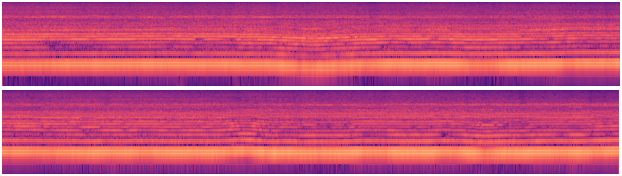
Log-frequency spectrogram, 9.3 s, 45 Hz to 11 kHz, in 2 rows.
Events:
[0.00, 9.25] chainsaw

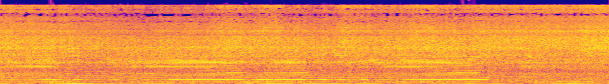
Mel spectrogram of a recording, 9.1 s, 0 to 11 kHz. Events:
[0.00, 9.14] motor vehicle (road)

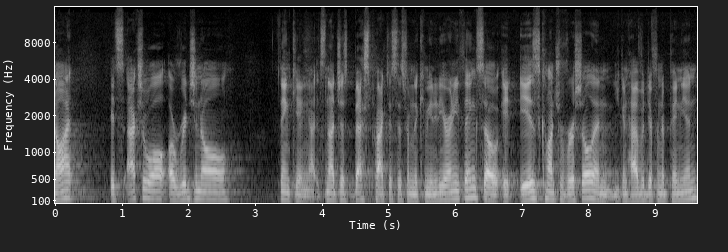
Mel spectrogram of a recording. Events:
[0.00, 0.28] male speech
[0.00, 9.64] background noise
[0.77, 2.61] male speech
[2.59, 3.32] breathing
[3.37, 9.62] male speech

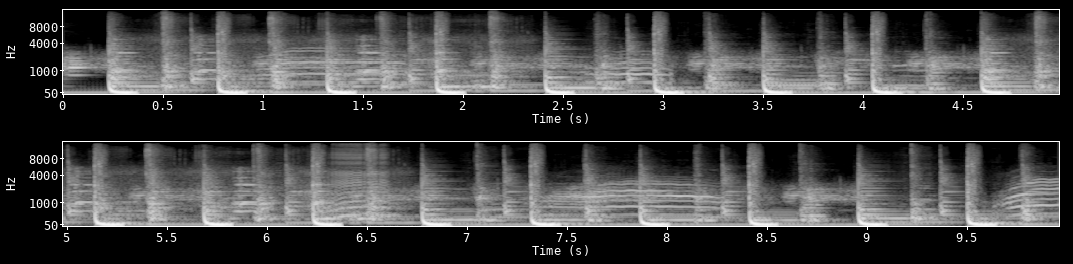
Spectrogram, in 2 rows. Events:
[0.00, 9.95] music
[1.04, 1.63] cat
[2.67, 3.03] cat
[7.43, 8.25] cat
[9.64, 9.95] cat

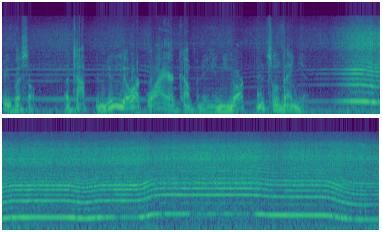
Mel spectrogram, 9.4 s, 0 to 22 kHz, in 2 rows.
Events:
[0.00, 9.43] background noise
[0.00, 9.43] steam whistle

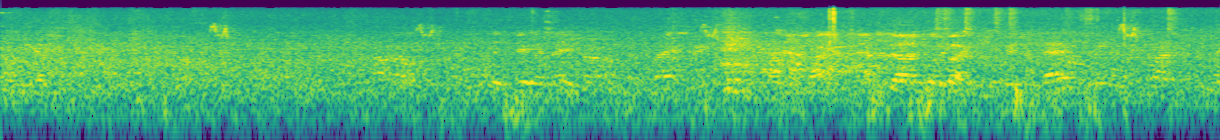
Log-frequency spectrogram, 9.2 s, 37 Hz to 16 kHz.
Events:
[0.00, 9.15] background noise
[1.57, 1.76] chirp
[2.77, 9.15] male speech
[3.08, 3.32] chirp
[5.20, 5.38] chirp
[8.34, 8.58] chirp

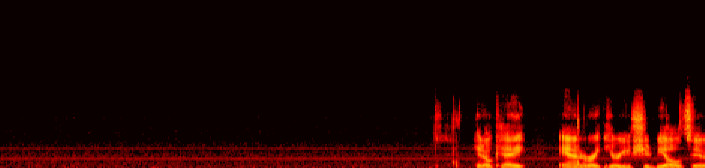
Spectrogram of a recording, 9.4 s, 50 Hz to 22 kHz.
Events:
[0.00, 9.40] mechanisms
[5.79, 5.90] tick
[6.02, 6.14] tick
[6.34, 6.97] male speech
[7.49, 9.40] male speech
[7.71, 7.78] tick

